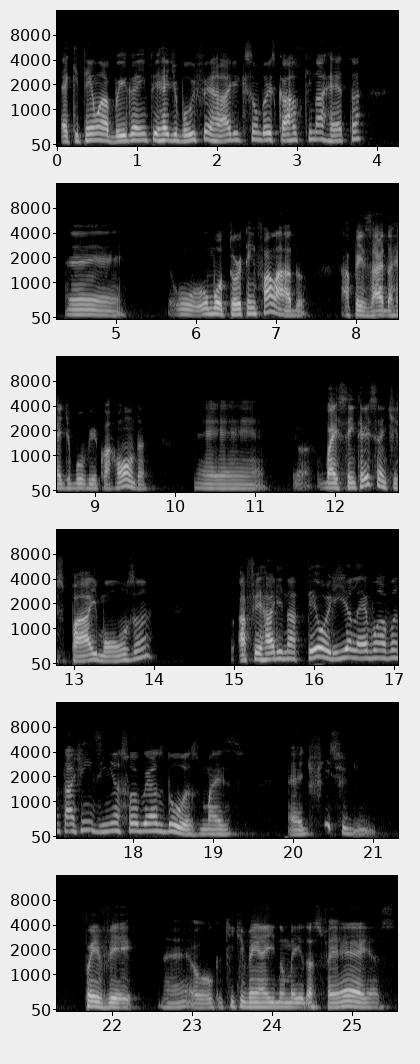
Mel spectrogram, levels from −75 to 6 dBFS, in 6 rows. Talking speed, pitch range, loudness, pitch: 150 wpm, 120-175 Hz, -24 LUFS, 140 Hz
